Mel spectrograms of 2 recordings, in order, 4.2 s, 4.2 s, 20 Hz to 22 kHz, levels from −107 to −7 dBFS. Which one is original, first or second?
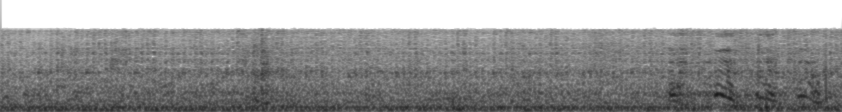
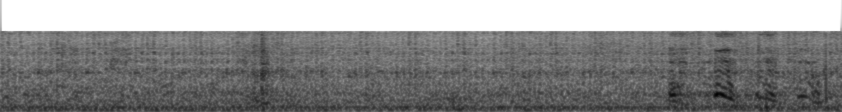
first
